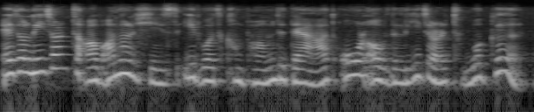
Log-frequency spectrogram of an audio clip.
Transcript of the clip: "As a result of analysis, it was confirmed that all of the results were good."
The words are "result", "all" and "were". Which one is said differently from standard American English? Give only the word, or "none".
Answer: result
